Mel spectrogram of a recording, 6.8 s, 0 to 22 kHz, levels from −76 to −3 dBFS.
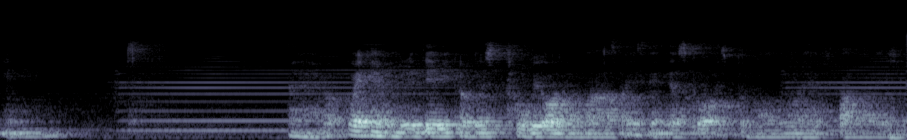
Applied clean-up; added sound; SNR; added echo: none; Bowed string instrument; 19 dB; reverberation time 1.0 s.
